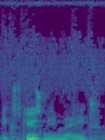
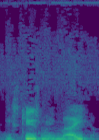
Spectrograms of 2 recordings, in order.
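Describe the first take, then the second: First: It is said in a standard English accent. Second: It is said in a London estuary accent. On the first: "instead of" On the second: "in the London way, we'll say"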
